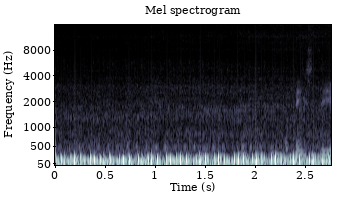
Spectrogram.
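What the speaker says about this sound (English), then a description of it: "She's idling really nicely" A Ford Maverick engine idles steadily, a low rumbling pulse that runs evenly throughout, with a faint light clatter near the end.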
